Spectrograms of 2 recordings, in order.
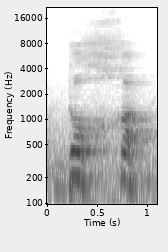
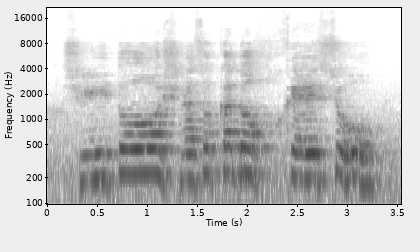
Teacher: अभी तीसरे चरण में ये जो दुख जो आ रहा है ना, वो जो विसर्ग दुख के साथ है, वो विसर्ग का उच्चारण आधा ख।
